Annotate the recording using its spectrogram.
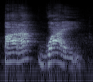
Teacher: formando o tritongo e eles não vão ter a obstrução nasal · Não senti nada no meu nariz para pronunciar esse guai. Saiu com certa liberdade pela minha boca. Tá? Então a gente tem aqui mesma coisa, semivogal, o U aqui, ó, semivogal, o A vogal e o I semivogal novamente. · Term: tritongo oral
